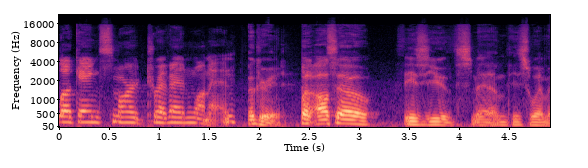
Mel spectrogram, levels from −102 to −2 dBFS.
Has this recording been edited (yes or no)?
yes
